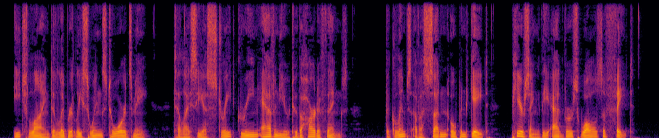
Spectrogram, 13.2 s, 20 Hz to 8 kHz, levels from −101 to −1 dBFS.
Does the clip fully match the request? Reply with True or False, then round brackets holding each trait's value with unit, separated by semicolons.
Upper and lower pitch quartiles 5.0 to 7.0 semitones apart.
False (3.9 semitones)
